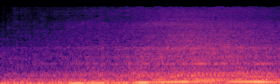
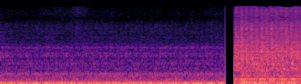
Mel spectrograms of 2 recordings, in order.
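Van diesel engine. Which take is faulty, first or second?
first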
